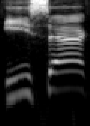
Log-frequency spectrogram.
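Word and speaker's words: Isak: Isaac Rosen is pronounced ESAC.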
